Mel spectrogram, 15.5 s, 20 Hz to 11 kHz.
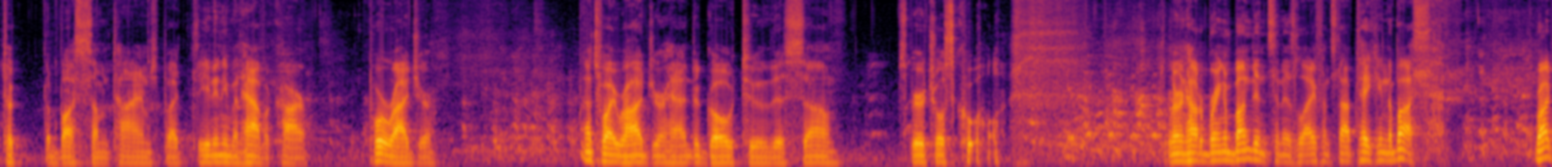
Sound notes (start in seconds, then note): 4.3 a few chuckles; 9.5 more chuckles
